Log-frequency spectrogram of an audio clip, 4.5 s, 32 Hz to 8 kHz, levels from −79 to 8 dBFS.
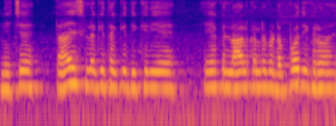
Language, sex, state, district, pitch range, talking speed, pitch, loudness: Marwari, male, Rajasthan, Nagaur, 170-180 Hz, 200 wpm, 175 Hz, -15 LUFS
